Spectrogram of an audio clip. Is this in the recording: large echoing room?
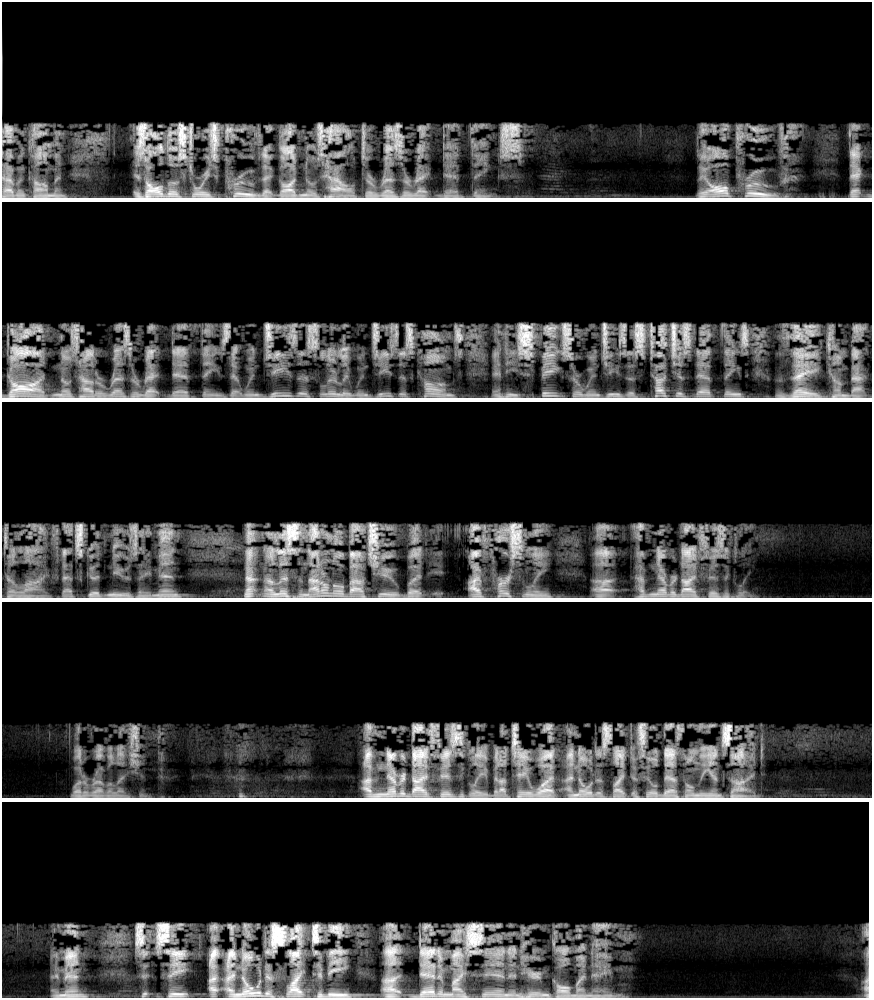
yes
